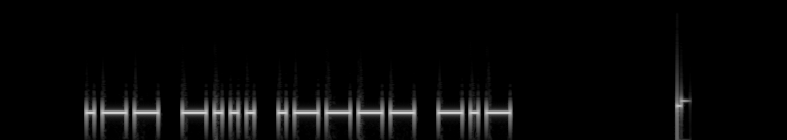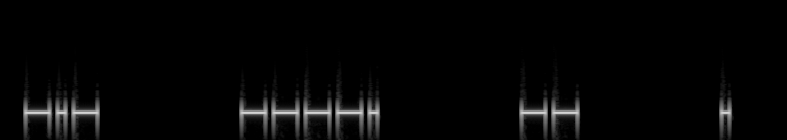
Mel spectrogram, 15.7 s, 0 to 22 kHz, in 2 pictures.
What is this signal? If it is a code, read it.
Morse code, heard as a keyed tone, about 15 wpm, spaced as for 8 wpm, 700 Hz. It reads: WB1K K9ME
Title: USA Call Signs - 6x Character Spacing - 15wpm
